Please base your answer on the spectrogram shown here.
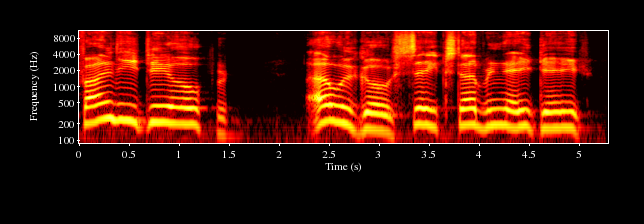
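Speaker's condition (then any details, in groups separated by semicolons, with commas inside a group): Cerebral palsy; caused by oxygen-related brain damage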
